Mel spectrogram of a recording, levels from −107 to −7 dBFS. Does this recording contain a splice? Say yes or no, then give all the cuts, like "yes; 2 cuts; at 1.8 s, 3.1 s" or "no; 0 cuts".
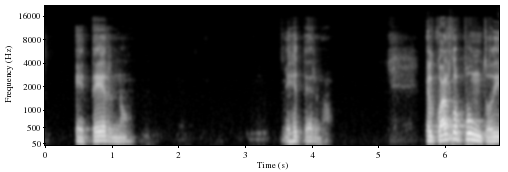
no; 0 cuts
